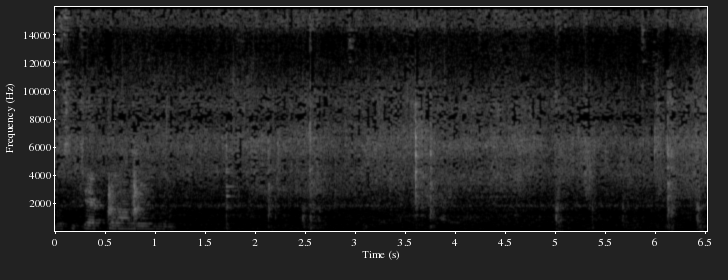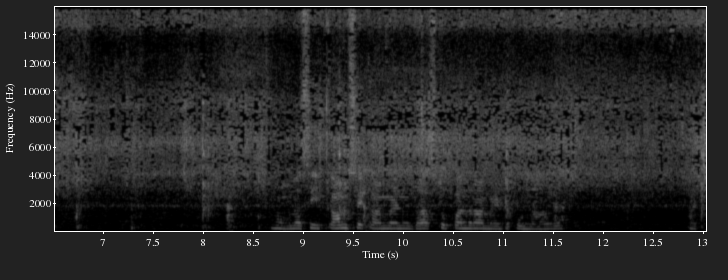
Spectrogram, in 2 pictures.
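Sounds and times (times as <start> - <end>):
food sizzling in a pan: 0.0 - 13.0
spatula scraping a pan: 1.6 - 10.3.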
